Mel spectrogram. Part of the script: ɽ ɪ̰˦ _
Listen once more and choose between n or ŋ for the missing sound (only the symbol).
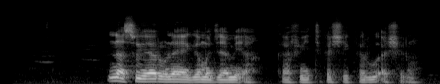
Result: ŋ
